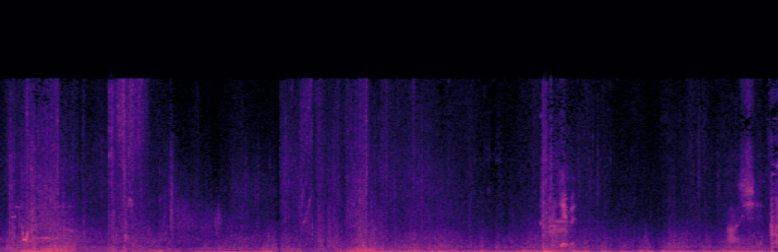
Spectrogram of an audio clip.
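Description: Wind rushes loudly past during a fast glide through the air.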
